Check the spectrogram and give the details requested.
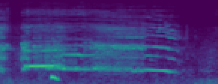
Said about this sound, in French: Car des poules et des coqs vivaient en liberté au milieu des immeubles. Aujourd'hui, ils ont leur maison pour se percher ou se cacher. le micro rouge a l'air de les impressionner, peut-être parce que ça ressemble à leur crête.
